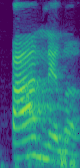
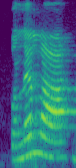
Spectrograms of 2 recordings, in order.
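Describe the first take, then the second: First: The stress is on the first syllable. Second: The stress is on the last syllable. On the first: "eu vou chamar a palavra de panela" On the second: "se for lá, eu vou chamar a palavra de panelar"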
